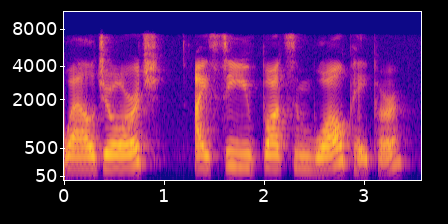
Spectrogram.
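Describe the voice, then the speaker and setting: Using a put-on character voice, a woman speaks at a medium pitch. Her pace is fairly slow, and her pitch varies in an ordinary way. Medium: read story. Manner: hearty, familiar.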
